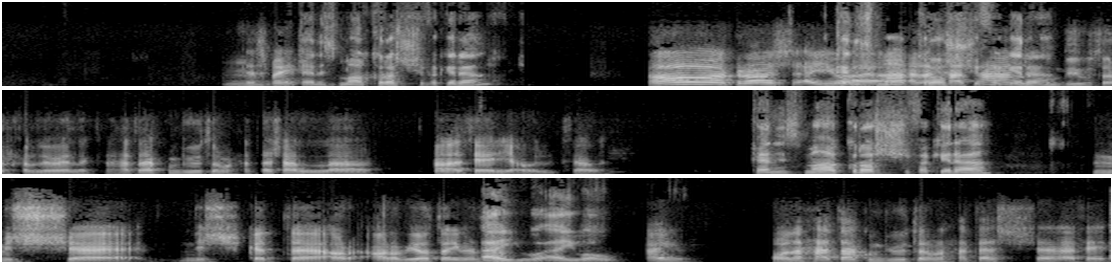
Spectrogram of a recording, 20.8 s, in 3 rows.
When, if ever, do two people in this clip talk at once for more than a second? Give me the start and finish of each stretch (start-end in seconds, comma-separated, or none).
5.2-6.6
